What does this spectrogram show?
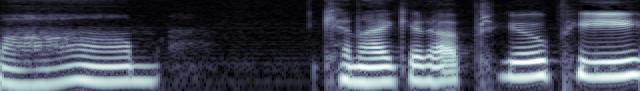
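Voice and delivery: very quiet, hushed, slow and drawn-out. Retelling calling to Mom from bed as a child: imitating saying it very quietly. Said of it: "so I said very quietly".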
